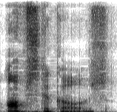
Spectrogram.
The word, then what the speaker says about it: obstacles: by 双元音念到位，prevailing prevail 重音在后，by prevailing over all obstacles obstacles 重音在前，and distractions distractions 重音在 ch 这个音，one may unfailingly unfailingly 中在第二个音节，fail unfailingly arrive at his chosen，注意它的元音 goal or destination。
